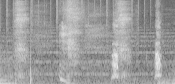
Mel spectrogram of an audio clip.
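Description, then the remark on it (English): A dog named Sandy barks in short bursts, a few sharp woofs spaced apart with a quick yelp-like sound early on, moderately loud against a quiet background. “Shh, Sandy, no barking.”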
